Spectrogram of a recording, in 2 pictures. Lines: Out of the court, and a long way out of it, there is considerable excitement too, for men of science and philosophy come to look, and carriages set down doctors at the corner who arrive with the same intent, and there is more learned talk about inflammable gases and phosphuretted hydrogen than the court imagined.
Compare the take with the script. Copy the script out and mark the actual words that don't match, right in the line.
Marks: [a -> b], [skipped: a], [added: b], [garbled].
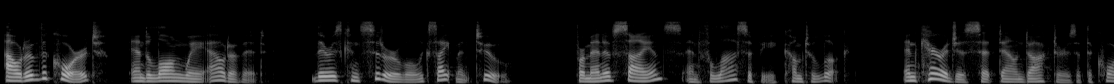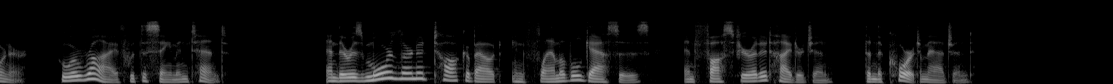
Out of the court, and a long way out of it, there is considerable excitement too, for men of science and philosophy come to look, and carriages set down doctors at the corner who arrive with the same intent, and there is more learned talk about inflammable gases and phosphuretted hydrogen than the court imagined.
